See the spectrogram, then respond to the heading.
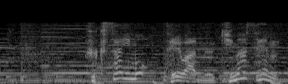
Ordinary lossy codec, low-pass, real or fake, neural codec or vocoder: none; 7.2 kHz; real; none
